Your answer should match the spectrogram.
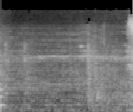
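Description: Quiet room with a faint steady high-pitched whine, and a few soft, faint rustles about a second and a half in as cotton string is worked with a crochet hook. A voice clips the very start and the end.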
